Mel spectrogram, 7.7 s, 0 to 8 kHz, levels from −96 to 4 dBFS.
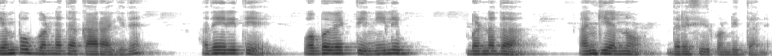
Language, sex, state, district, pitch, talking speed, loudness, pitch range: Kannada, male, Karnataka, Mysore, 150 Hz, 95 wpm, -25 LUFS, 135-165 Hz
